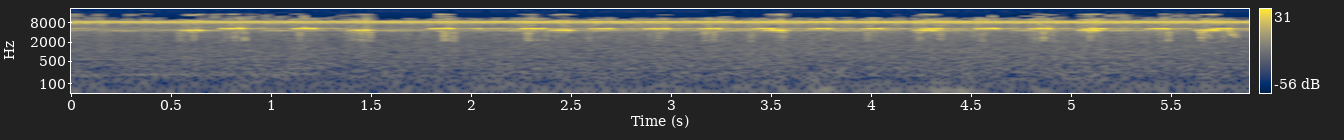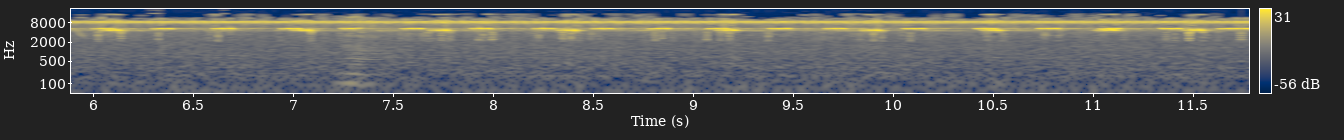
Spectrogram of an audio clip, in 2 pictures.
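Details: Crickets calling at night with a long run of quick high chirps, about three per second, irregular, over a steady shrill insect drone; low rumbles and a brief faint sound near the middle.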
